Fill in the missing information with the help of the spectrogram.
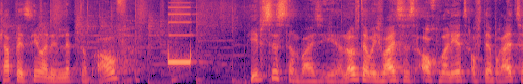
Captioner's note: beeping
